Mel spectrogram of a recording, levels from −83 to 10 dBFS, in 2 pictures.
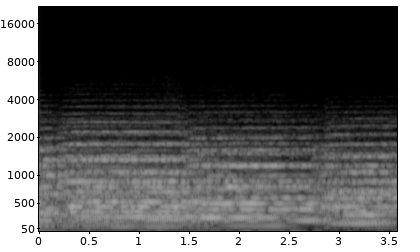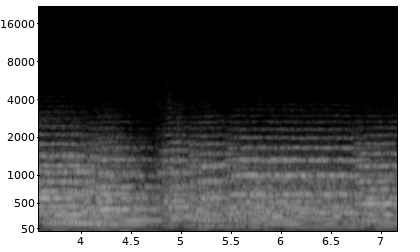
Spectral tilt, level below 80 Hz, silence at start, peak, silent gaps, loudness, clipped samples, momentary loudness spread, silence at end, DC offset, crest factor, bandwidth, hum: -9.5 dB/octave; -56 dBFS; 0 s; -14 dBFS; none; -27 LUFS; under 0.1%; 6 LU; 0 s; under 0.1%; 14 dB; 6 kHz; none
